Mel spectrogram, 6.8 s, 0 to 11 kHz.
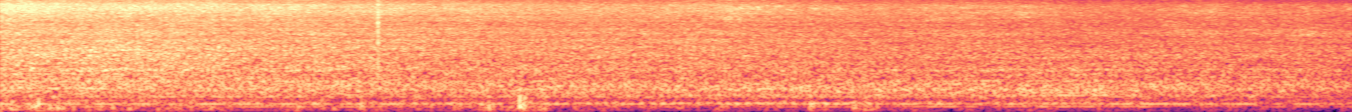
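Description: Class 166 diesel multiple unit running away along the track, its steady diesel engine drone and wheel-on-rail rumble slowly fading as it recedes, with a light click from the wheels about two and a half seconds in.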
